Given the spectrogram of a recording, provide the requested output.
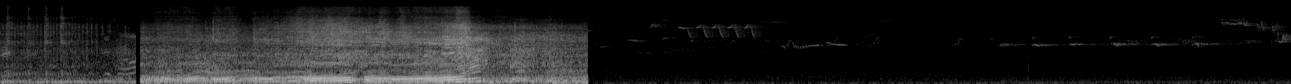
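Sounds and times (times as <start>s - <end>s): faint birdsong: 5.8s - 12.9s.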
